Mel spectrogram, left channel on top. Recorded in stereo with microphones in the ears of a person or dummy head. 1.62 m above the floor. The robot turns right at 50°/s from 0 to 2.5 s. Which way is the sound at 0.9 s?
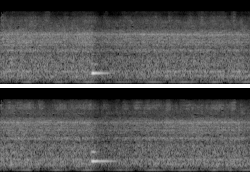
30° right (ahead or behind).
